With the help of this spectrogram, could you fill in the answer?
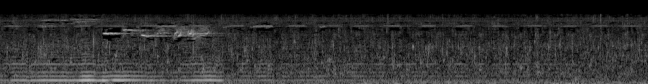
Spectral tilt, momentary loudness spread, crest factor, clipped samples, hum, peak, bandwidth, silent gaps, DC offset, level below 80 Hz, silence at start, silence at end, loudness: -3 dB/octave; 15 LU; 20 dB; under 0.1%; none; -12 dBFS; 11.5 kHz; none; under 0.1%; -50 dBFS; 0 s; 0 s; -29 LUFS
